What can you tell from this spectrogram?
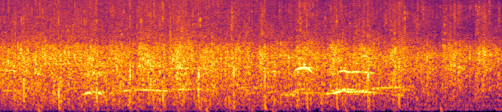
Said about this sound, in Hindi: और हम चाहते हैं कि यहाँ की जनता खूब जोर से ताली बजाए।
